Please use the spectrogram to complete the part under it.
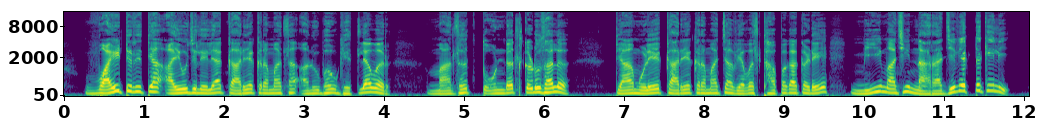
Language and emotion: Marathi, disgusted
